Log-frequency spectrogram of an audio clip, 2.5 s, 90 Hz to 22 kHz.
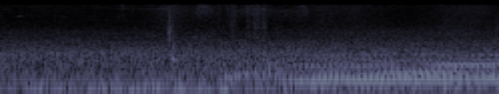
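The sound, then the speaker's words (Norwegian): A diesel car engine drones loudly from inside the vehicle, its low rumble climbing steadily in pitch and volume as it revs up hard during kickdown acceleration to about 4,800 rpm, with no voices over it. “Nå skal vi, ta, skal vi avslutte snart her med en liten kickdown, og så ser vi hva som skjer?”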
